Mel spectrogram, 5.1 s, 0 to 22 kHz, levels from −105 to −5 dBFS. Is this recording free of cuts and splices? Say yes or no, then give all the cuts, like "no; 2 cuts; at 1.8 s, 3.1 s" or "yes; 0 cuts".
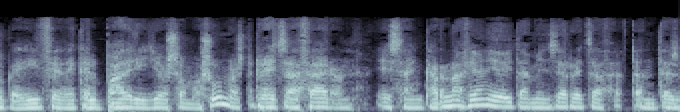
no; 1 cut; at 1.8 s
